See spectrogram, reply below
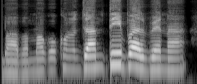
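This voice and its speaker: A cocky young boy from a moral cartoon, acted by a woman, pitched in the middle range for a woman. He coaxes slyly and brushes off objections brashly, in a dry recording. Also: moderate pace, no echo, lightly acted. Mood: coaxing. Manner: coaxing, dismissive, brash. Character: sly, cocky young boy tempting his friends. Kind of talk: children's moral cartoon dialogue.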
